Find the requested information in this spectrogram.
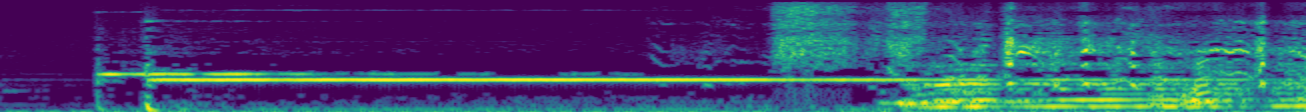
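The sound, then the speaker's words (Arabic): A house doorbell rings once with a clear electronic tone that holds for about three seconds, followed by chuckling and laughter. “ندق الجرس. بسم الله.”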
